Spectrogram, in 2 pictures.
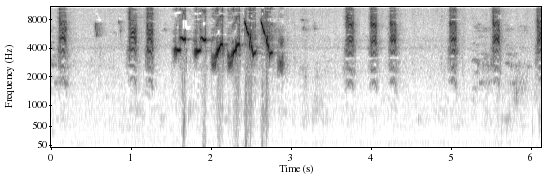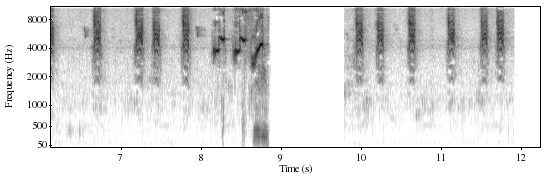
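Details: Fiery double-collared seedeater delivering "tui tui" song for training. It uses cascading downslurred whistles and many short sharp high notes spaced about half a second apart, with one brief low slurred sound near the end.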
